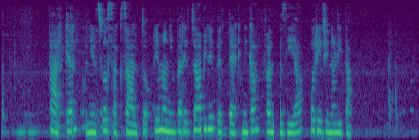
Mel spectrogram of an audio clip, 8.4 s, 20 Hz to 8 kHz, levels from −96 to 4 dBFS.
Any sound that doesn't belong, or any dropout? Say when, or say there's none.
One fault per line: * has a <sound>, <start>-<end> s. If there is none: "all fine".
* has a dropout, 5.5-5.6 s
